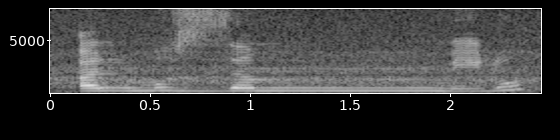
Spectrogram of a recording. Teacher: میم تشدید والی ہے، میم پر تشدید ہے، میم مشدد ہے تو ہم اس پر غنہ کریں گے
